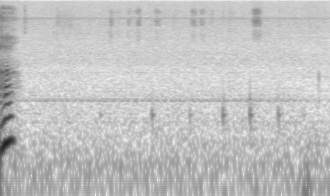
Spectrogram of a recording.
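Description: Felt-tip marker writing on a whiteboard: a few faint short strokes.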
